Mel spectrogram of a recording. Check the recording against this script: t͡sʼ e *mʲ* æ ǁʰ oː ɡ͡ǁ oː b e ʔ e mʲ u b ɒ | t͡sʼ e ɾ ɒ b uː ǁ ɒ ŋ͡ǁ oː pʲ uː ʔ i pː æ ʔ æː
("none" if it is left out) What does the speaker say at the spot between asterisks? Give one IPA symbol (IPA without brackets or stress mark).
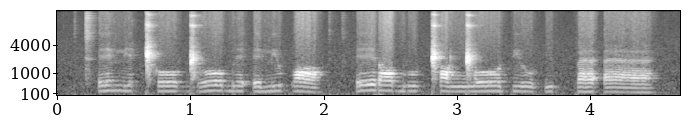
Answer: mʲ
